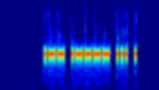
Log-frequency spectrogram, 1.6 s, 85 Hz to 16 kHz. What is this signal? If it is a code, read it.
Morse code, heard as a keyed tone, about 47 wpm, 700 Hz. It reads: W1SE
